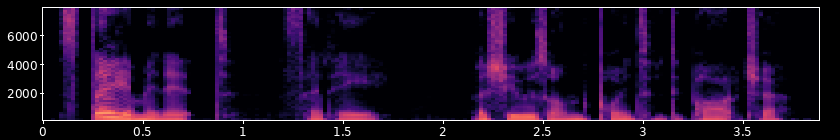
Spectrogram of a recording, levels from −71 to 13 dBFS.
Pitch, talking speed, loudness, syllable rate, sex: 200 Hz, 200 wpm, -20 LUFS, 5.8 syllables/s, female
